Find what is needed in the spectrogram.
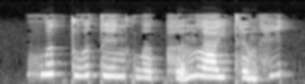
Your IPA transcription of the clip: hwəː˦˥k̚t̪u˨˦ə̯ t̪e˧n kwə˨˩p̚ hə̰˧˥n la˧jt̪ʰɛ̰˧˨m xi˦˥t̚

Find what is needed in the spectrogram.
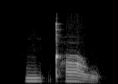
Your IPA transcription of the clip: ŋi˥˨k̚t̪ʰa˥˨w

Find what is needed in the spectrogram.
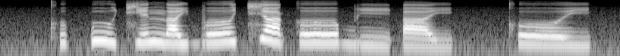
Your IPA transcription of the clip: kʰu˧˩k̚ʔuː˥˨t͡ɕe˧˥ na˧jbɤː˧˥ t͡ɕa˥˨kɤː˧ biː˧˩ʔa˧˩j | kʰoː˧˩j

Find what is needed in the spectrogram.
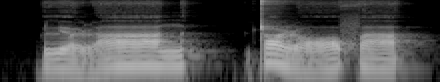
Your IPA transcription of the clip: lʲɒ˧˩ɭaː˥n | ʈɒ˥˧ɭɒː˩˧fa˧

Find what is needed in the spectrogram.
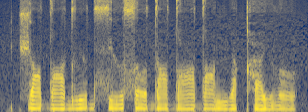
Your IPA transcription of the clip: t͡ʃɯ dˤɤdlʲɯd sʲɯsɤ dadˤɛdˤɛ ŋiqʰiðɤ

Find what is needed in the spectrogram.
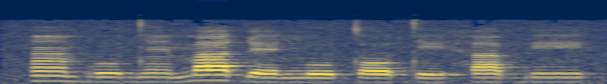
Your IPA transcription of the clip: ã˧bo˨ dɛ̃˨ma˦ ɗɛ˨ŋo˨ tɔ˨te˨ha˦ be˧

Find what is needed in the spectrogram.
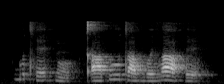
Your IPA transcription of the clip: ɡʷi˦tʰeː˨˦k͡pũ˨ | kʼaː˨ɓuː˦taː˨ ɡʷeː˨vaː˦˨he˨

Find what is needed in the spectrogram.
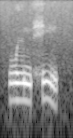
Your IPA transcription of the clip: wɨm hi

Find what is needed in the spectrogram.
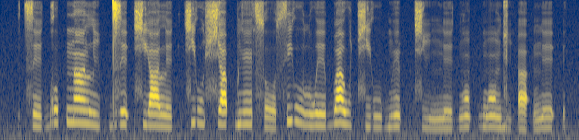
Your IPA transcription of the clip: t͡se˨˩ɡo˦p̚ n̪ã˦li˨p̚ d͡ze˦ʔɕja˧le˨k̚t͡ɕju˥˧ ɕa˦p̚ɡẽ˦ so˨˩ sju˥˧lwe˧ba˥˧w t͡ɕju˧bẽ˦p̚ t͡ɕi˨˩ŋe˨˩ɡɔ̃˦k̚ bɔ̃˦ɡi˨ʔa˨ʔŋe˦ʔ

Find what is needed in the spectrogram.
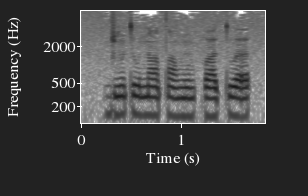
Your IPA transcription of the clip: d͡ʑũtunã tˤãvũvqʷa tʷɐ

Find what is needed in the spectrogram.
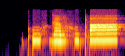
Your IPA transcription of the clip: kʼuːxɡæv xupʼaː

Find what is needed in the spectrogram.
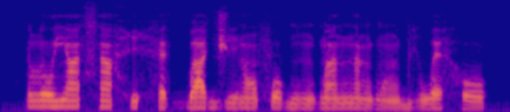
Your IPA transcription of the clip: lo˦jã˦ sã˦hi˦˨hɛ˨˦ ɡ͡ba˦d͡ʒi˧ɾɔ̃˦fo˦˨ ɡũ˧ɡ͡bã˦ nã˦˨ɡ͡bɔ̃˨ɡ͡bi˨˦ wɛ˧ho˨

